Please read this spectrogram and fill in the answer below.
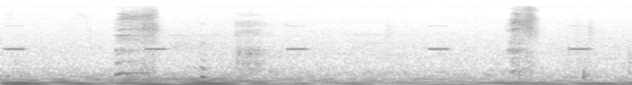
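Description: Soft, sustained background music over a hospital patient monitor beeping once about every second and a half. A woman sobs, with three breathy gasps.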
